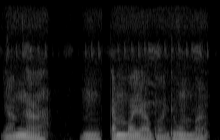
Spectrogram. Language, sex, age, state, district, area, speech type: Manipuri, male, 30-45, Manipur, Chandel, rural, spontaneous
